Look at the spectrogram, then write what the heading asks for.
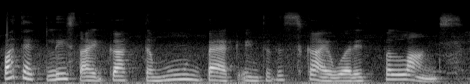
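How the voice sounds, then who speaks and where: A woman's voice: mid-range voice, measured pace, very noisy, lightly acted. A woman voicing a wily, self-satisfied male trickster from a folktale, explaining absurd things with patient solemnity.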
